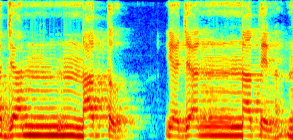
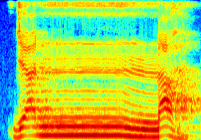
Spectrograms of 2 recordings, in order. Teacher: وقف کرتے ہوئے ہا سے چینج کر دیں گے، ہا کو ساکن کر دیں گے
